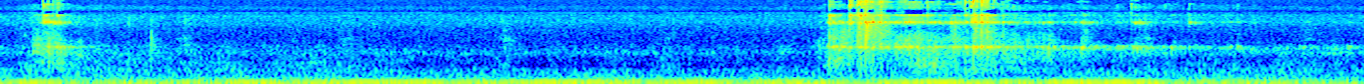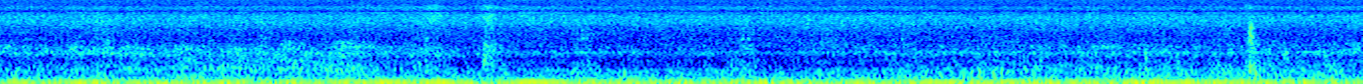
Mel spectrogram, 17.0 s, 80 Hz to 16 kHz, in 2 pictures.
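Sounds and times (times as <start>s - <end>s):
steady low hum: 0.0s - 17.0s
metallic jingling and clinking: 5.2s - 8.6s.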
